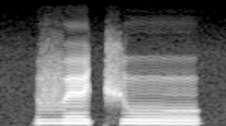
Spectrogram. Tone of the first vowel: low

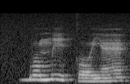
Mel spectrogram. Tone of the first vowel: high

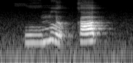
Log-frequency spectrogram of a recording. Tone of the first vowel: rising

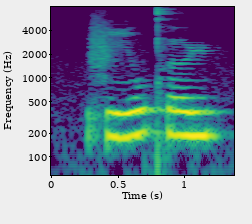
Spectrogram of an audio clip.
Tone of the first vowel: rising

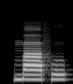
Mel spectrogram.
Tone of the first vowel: high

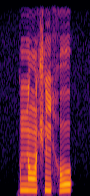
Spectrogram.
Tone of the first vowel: low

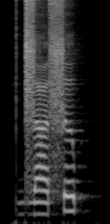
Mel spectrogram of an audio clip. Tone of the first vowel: low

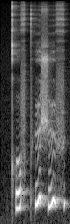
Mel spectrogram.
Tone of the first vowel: rising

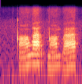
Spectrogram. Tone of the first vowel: rising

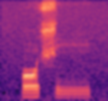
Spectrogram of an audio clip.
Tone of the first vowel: high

